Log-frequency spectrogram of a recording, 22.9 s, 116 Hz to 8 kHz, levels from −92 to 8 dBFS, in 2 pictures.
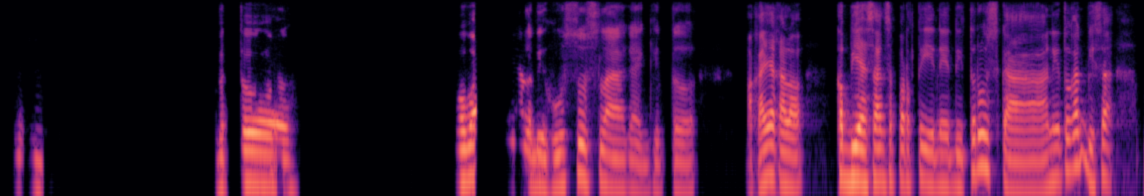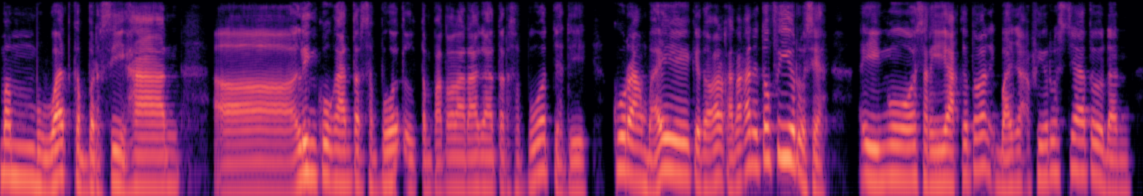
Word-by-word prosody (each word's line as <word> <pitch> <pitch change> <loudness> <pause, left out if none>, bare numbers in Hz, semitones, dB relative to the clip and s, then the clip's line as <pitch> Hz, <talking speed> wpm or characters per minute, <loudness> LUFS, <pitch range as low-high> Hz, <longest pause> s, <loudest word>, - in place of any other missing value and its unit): Mhm. 130 -2 -14 1.7
Betul. 140 -1 +3 1.6
Obatnya 175 +3 +1
lebih 140 -1 -1
khususlah 145 -2 -2
kayak 125 -3 -8
gitu. 120 -1 -10 0.5
Makanya 160 +5 +3
kalau 145 -3 +4 0.4
kebiasaan 165 -1 +6
seperti 160 -2 -3
ini 140 -1 -4
diteruskan 130 - -1
itu 165 +4 -2
kan 225 +2 +2
bisa 165 +2 -1 0.4
membuat 170 -2 +2
kebersihan, 140 +2 0 0.3
eee, 120 0 -1
lingkungan 175 -4 +2
tersebut 150 +1 -2
tu - - -5
tempat 125 -1 -7
olahraga 135 0 -2
tersebut 135 +9 -5
jadi 120 +3 -7 0.3
kurang 195 -6 +3
baik 185 +6 +4
gitu 145 - 0
kan, 165 - +2
karena 155 +4 -2
kan 220 - +1
itu 260 +3 +4
virus 265 -3 +4
ya. - - -6 0.4
Ingus, 170 0 +1
riak 150 0 +1
itu 175 +3 -4
kan 220 +1 -1
banyak 145 +1 -4
virusnya 190 +2 -3
tuh 180 -3 -1
dan 125 -2 -4
150 Hz, 115 wpm, -23 LUFS, 130-175 Hz, 1.7 s, kebiasaan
